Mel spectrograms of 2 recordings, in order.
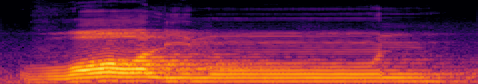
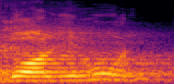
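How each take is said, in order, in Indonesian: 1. Kata ini diawali dengan bunyi th yang mengalir. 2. Kata ini diawali dengan bunyi d yang keras. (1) "Yang benar adalah adalah walimun" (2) "bukan dolimun"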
